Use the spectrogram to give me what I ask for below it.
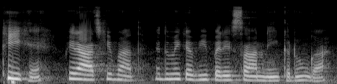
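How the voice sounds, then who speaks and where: A woman's voice: mid-range voice, a little fast, a little mellow, natural voice. A woman reading a storybook, voicing a young male professor who pleads and teases his sweetheart. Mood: earnest. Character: young man, a professor, earnest and teasing lover.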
